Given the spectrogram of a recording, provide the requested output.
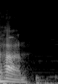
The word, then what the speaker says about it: Wuhan: Wuhan?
